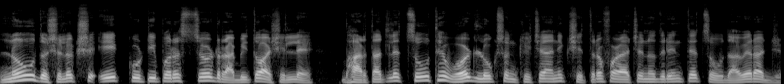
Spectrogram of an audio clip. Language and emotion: Goan Konkani, neutral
